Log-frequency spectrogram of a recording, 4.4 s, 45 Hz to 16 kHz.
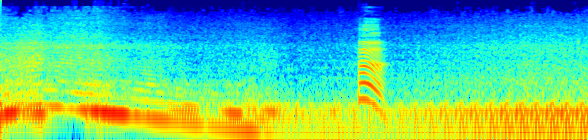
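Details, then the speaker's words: Honda EK after a fuel pump swap, before tuning for boost: the engine fires and settles to an uneven, lumpy idle with a faint stumble. It sounds a little better but not 100%, still running rough. "sounds a little better but not a hundred percent well that's a little bit depressing man"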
